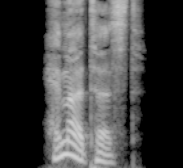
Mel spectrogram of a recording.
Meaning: inflection of hämmern: 1. second-person singular preterite 2. second-person singular subjunctive II
- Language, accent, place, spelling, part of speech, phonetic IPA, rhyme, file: German, Germany, Berlin, hämmertest, verb, [ˈhɛmɐtəst], -ɛmɐtəst, De-hämmertest.ogg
